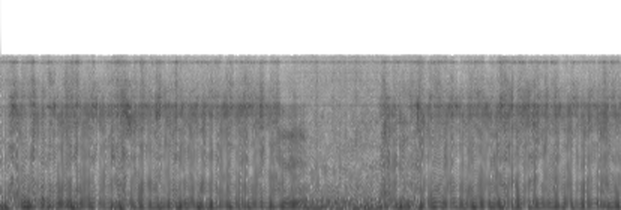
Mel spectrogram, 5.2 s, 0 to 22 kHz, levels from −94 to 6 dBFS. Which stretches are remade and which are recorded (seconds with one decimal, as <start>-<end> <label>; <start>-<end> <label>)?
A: 0.0-5.2 remade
